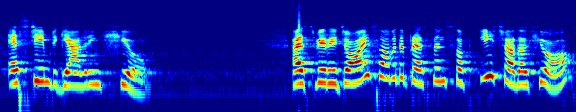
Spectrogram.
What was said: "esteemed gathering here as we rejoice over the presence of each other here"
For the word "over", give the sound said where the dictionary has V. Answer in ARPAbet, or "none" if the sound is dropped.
V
